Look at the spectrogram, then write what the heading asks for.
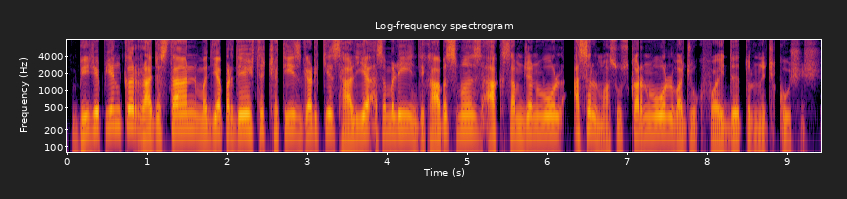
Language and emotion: Kashmiri, neutral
